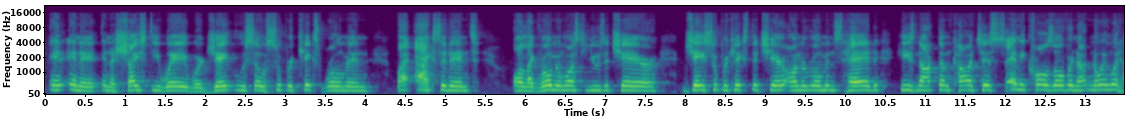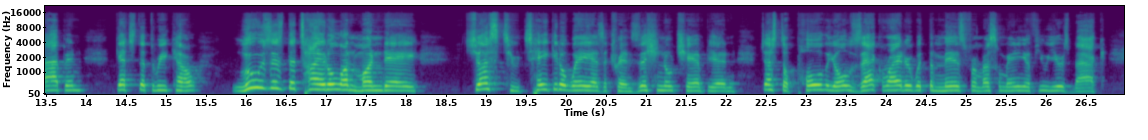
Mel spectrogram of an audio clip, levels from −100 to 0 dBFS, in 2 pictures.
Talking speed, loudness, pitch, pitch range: 170 wpm, -23 LUFS, 200 Hz, 185-215 Hz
